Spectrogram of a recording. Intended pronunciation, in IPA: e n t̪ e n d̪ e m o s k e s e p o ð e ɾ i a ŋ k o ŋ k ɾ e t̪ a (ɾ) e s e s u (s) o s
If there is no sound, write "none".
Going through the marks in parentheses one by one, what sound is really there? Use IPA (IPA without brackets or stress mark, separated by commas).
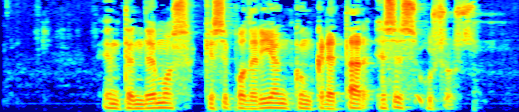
ɾ, s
